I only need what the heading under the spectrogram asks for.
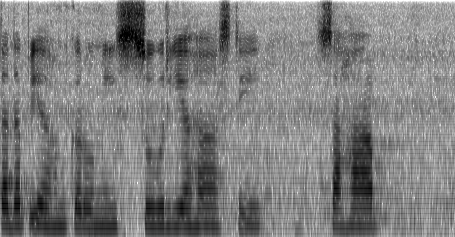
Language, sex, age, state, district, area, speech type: Sanskrit, female, 45-60, Maharashtra, Nagpur, urban, spontaneous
